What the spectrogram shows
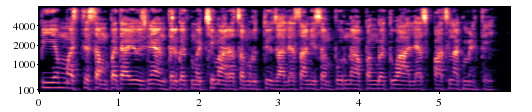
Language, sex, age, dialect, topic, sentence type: Marathi, male, 25-30, Northern Konkan, agriculture, statement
